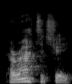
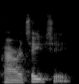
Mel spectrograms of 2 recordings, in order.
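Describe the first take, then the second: First: The stress is on the 'rat' syllable. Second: The stress is not on the 'rat' syllable. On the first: The speaker calls it right. "the emphasis is on rat" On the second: The speaker calls it wrong. "it isn't as I expected, which was, of course"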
